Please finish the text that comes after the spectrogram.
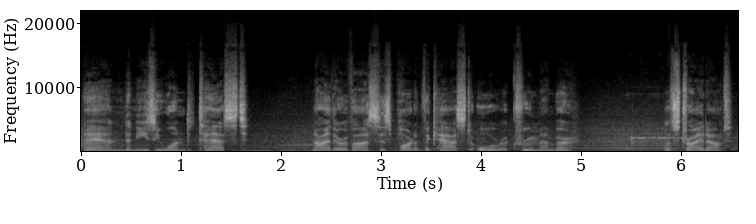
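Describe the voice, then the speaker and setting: A man's voice: medium pitch, fairly even intonation, normal speed, music in the background, lightly acted. An actor playing an earnest, composed young man in a fantasy video game, speaking formally and politely. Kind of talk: scripted video game voice acting.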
